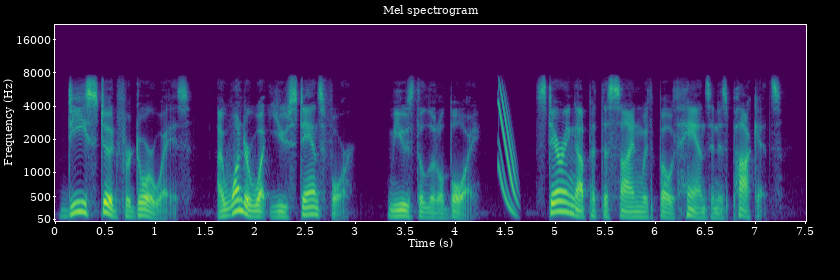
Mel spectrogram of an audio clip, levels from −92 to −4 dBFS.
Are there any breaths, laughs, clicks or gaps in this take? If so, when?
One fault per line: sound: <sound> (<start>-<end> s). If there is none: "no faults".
sound: chirp (4.4-4.7 s)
